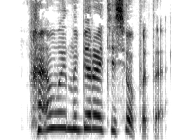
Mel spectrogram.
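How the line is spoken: Frivolous giggle. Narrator (Russian): легкомысленно хихикнул Сашка

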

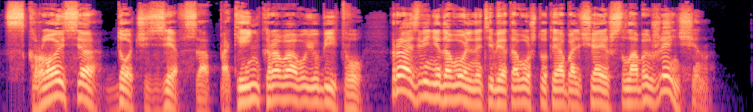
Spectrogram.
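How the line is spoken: Menacing shout. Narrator (Russian): Диомед же грозно крикнул богине Афродите

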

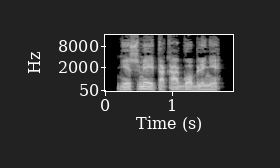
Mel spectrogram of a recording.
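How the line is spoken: Grumbling. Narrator (Russian): проворчал Одноглазый

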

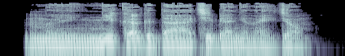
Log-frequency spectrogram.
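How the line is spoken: Quiet. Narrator (Russian): тихо сказал он ей

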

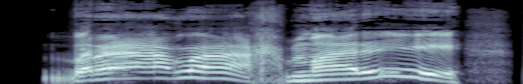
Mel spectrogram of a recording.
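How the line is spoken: Yell. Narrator (Russian): завопил Давид

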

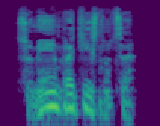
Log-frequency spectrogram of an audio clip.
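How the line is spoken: Whisper. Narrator (Russian): прошептал он

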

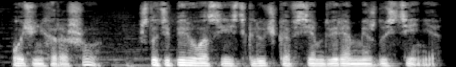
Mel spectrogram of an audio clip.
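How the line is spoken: Soft remark. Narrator (Russian): мягко заметил Шут

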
